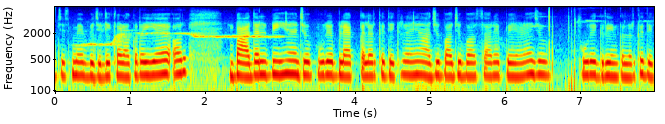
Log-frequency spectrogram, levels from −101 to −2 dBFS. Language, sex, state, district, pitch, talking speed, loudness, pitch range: Hindi, female, Bihar, Darbhanga, 220 Hz, 210 wpm, -16 LUFS, 210-225 Hz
